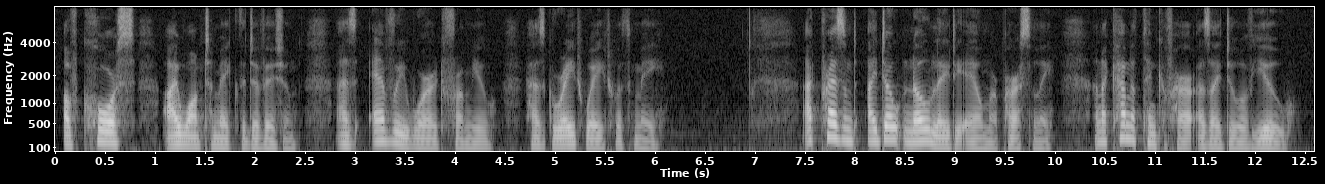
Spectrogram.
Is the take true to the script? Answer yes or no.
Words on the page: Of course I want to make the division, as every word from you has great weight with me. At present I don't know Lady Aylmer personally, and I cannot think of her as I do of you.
yes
